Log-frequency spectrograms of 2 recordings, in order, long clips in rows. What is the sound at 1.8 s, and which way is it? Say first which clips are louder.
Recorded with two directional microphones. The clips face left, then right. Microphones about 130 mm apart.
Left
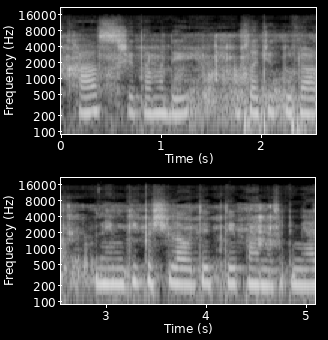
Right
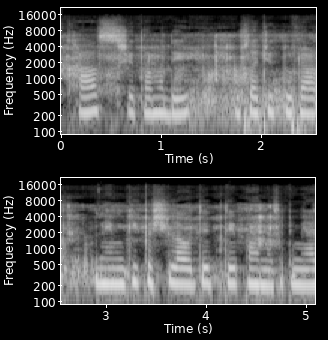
Speech: right 4 dB; 35° right (ahead or behind).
